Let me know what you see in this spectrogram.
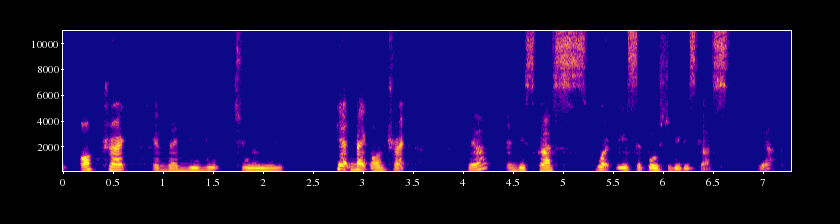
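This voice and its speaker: In a plain, everyday voice, a woman speaks at a fairly low pitch and fairly slow pace with fairly even intonation, in a dry, close sound with no echo. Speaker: university lecturer. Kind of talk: online lecture. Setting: video call.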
